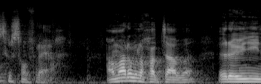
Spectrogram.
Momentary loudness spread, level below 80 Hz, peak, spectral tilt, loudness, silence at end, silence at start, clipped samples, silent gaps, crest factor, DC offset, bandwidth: 16 LU; -54 dBFS; -4 dBFS; -6 dB/octave; -23 LUFS; 0 s; 0 s; under 0.1%; none; 18 dB; under 0.1%; 15 kHz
